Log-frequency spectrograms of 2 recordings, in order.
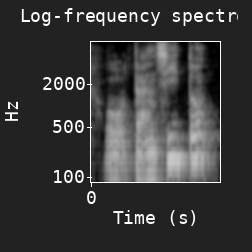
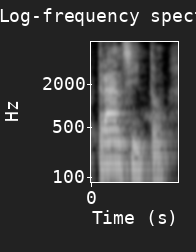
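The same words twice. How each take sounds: First: Transito said slowly with SI stressed; slow transito stressed on the middle. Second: Tránsito with the first syllable punched loud; tránsito stressed on the first syllable; stress on TRÁN. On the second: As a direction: say tránsito with TRÁN hit hard. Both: Shown as a demonstration. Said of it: "según la carga tónica".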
